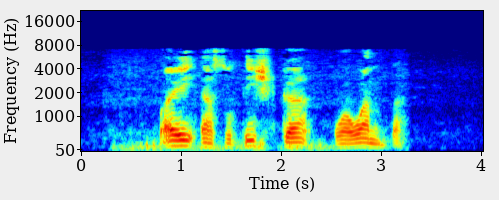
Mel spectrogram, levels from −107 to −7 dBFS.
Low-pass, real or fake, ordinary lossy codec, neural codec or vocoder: 7.2 kHz; real; MP3, 48 kbps; none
